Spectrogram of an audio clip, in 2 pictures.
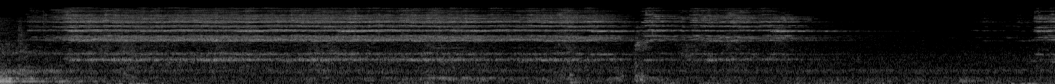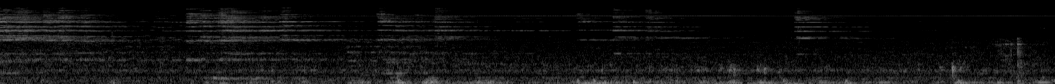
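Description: Bells ringing: a long ringing chord that lasts several seconds, followed by several shorter strikes that each ring and fade, with a low rumble underneath.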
